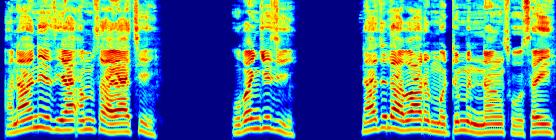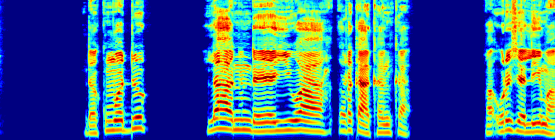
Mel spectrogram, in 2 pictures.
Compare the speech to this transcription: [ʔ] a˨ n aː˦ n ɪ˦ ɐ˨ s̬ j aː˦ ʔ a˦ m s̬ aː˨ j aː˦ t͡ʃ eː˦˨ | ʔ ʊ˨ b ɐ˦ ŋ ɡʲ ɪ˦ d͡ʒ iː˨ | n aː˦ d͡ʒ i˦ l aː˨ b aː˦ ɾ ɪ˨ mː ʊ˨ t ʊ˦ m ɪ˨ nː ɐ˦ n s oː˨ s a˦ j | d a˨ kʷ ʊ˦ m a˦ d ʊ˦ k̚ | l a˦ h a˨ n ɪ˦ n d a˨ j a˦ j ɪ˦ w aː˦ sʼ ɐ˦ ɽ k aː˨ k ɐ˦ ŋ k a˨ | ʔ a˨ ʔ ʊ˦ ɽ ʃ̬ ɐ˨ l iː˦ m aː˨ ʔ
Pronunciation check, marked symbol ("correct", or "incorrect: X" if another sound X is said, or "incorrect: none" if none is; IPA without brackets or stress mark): correct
